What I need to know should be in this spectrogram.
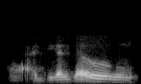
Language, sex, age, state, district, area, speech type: Odia, male, 60+, Odisha, Nayagarh, rural, conversation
